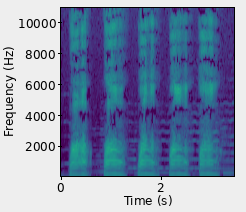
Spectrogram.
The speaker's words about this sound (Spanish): vio una bandada de gansos salvajes que volaban hacia el sur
